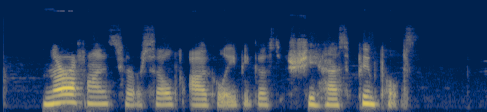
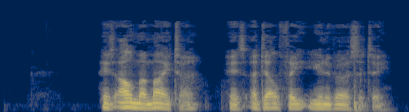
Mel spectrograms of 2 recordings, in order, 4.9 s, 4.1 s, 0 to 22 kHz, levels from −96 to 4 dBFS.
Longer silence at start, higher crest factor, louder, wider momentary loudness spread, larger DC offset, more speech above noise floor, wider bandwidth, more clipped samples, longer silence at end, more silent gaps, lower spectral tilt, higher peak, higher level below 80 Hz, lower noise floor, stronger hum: second, 0.45 s vs 1 s; about the same, 20 dB vs 22 dB; about the same, -22 LUFS vs -24 LUFS; about the same, 17 LU vs 17 LU; neither; second, 54 dB vs 59 dB; second, 6.8 kHz vs 11 kHz; neither; first, 0.8 s vs 0.25 s; neither; about the same, -7.5 dB/octave vs -8 dB/octave; about the same, -2 dBFS vs -4 dBFS; second, -72 dBFS vs -50 dBFS; second, -75 dBFS vs -83 dBFS; neither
